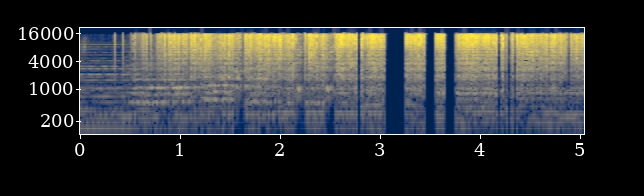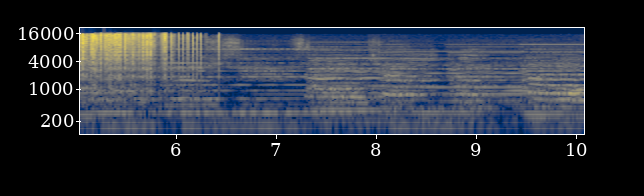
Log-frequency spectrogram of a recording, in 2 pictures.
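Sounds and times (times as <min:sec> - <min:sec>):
loud static hiss: 0:00.4 - 0:06.4
faint choir singing: 0:05.7 - 0:10.0.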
